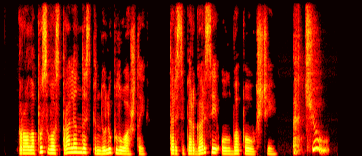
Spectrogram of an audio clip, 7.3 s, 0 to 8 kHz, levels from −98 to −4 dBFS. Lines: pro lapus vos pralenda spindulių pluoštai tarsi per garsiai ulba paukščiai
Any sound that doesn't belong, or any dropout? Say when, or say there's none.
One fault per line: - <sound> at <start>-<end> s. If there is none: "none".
- sneeze at 5.8-6.6 s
